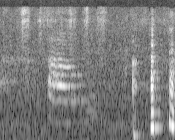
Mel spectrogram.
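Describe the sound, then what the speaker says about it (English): A house cat meows indoors, first with a longer wavering cry and then with a few quick, louder chirping meows close by, with no talking. "My cat's over here now."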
